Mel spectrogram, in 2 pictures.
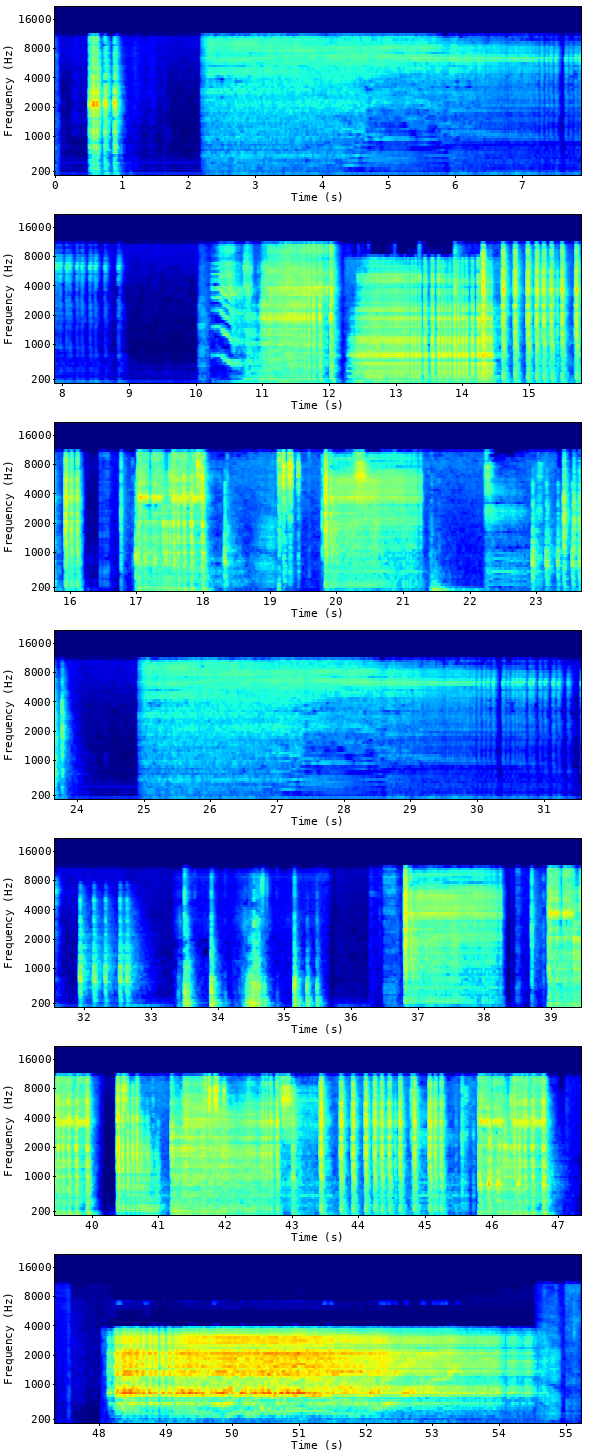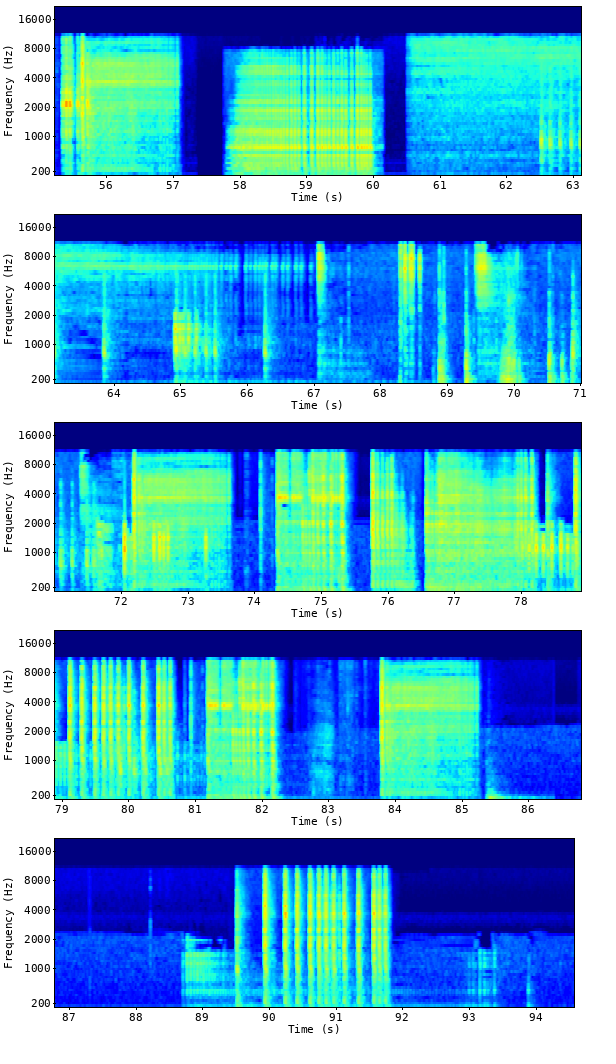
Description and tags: fx CREAKS MIX
A mixed track to simulate the sounds of a building that has been ripped from the foundation and landed upside down on another building and is teetering about to colapse
Creaks, groans, squeaks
